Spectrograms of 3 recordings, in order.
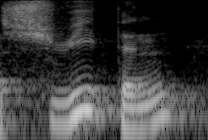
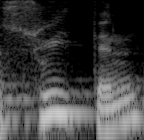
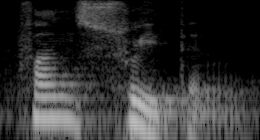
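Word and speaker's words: van Swieten: Sen se escribe con SW, pero yo averigüé que no se pronuncia schwiiten, sino seten, porque es de origen holandés. Entonces los holandeses lo dicen el varón. Van Suiten.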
